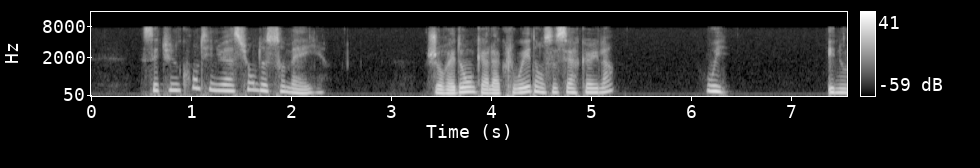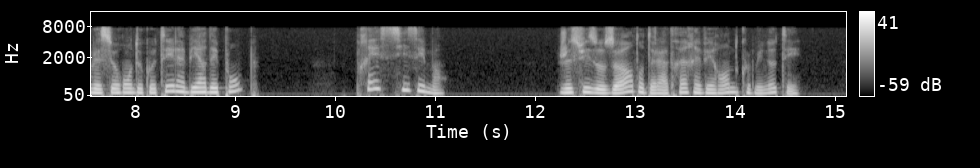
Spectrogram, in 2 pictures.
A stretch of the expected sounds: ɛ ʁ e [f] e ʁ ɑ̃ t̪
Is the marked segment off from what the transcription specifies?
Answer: yes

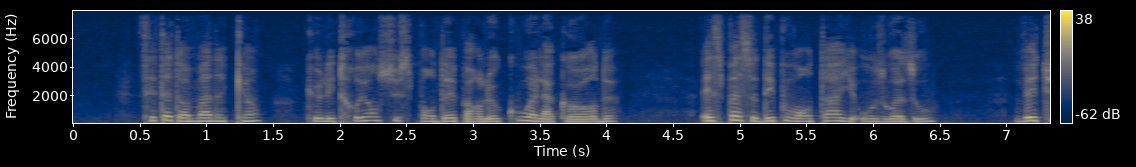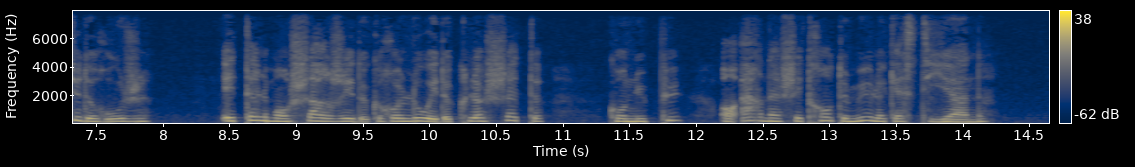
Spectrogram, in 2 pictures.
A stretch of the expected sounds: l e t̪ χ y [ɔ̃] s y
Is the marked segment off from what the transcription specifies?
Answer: no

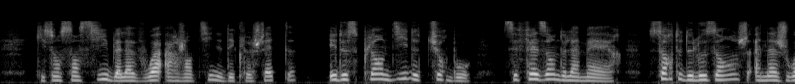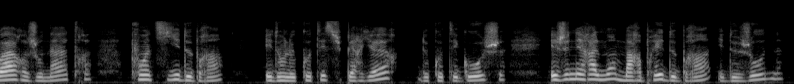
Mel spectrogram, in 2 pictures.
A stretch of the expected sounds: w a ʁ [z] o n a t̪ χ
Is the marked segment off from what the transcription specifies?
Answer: yes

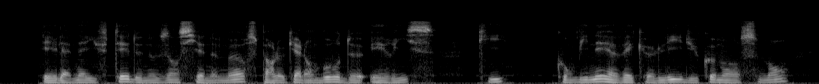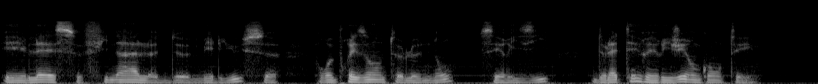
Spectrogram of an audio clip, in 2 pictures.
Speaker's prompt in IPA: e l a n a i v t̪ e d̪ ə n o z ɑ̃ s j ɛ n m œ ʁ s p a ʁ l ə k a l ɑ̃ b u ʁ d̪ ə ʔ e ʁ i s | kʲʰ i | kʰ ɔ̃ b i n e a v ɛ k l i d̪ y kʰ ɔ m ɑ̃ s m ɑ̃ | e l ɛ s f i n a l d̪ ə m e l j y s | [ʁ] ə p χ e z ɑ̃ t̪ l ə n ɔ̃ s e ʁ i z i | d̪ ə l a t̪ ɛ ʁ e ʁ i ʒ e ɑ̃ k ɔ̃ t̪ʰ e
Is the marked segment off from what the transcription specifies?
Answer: no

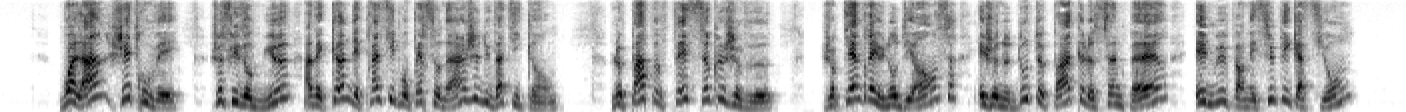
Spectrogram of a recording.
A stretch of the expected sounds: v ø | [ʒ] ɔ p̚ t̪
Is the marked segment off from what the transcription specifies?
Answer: no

